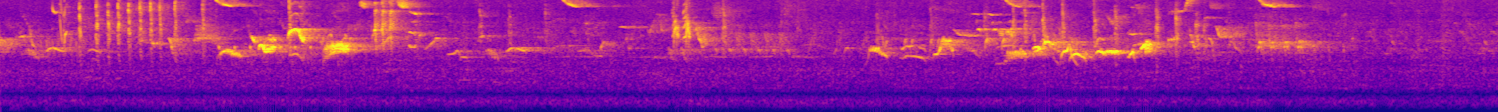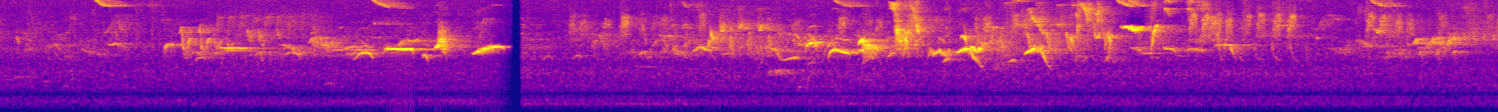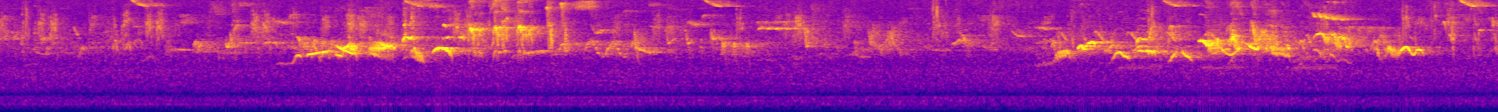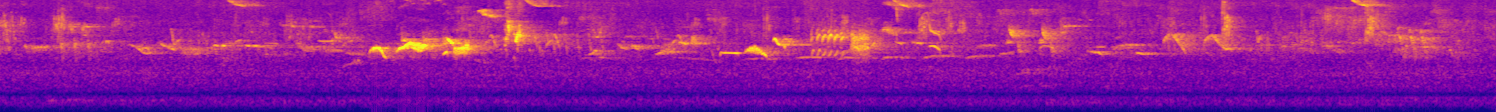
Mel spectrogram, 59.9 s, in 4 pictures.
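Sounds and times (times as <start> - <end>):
faint birdsong chirping: 0.0 - 59.9.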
